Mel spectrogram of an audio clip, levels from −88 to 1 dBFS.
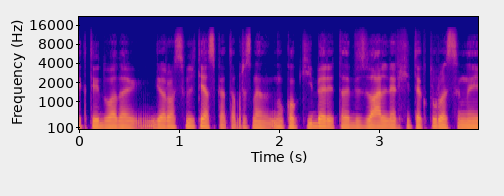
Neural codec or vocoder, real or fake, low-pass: autoencoder, 48 kHz, 32 numbers a frame, DAC-VAE, trained on Japanese speech; fake; 14.4 kHz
